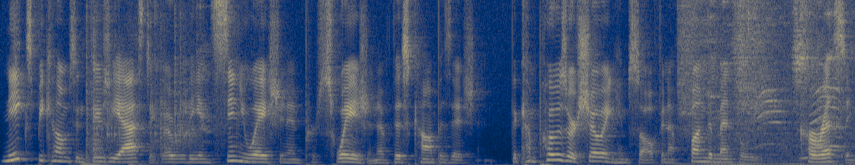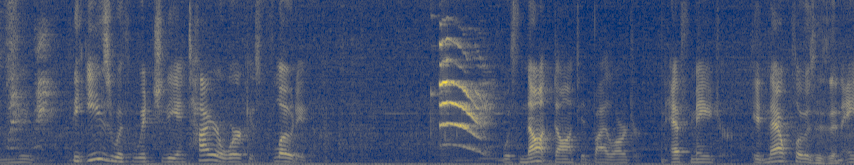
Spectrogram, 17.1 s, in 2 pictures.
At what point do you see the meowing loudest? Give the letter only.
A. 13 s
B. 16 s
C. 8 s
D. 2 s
A.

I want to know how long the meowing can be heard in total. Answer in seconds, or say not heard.
4 s.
